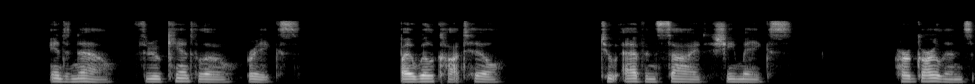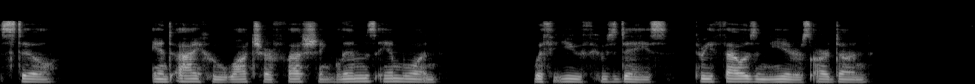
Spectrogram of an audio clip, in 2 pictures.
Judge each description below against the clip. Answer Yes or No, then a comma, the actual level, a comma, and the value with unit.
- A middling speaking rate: No, slow, 105 wpm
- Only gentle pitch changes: Yes, narrow, 2.0 semitones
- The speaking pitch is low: Yes, low, 125 Hz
